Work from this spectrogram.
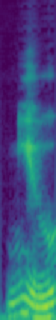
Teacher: they would put this extra gliding y sound in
